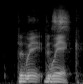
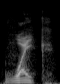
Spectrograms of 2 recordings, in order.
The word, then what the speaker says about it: Wyc: I don't know actually how to say his name. Weiss Grausbeck? – Wick. – Wick. Damn, I whiffed on that one. Wow. – Wyc. W-Y-C.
